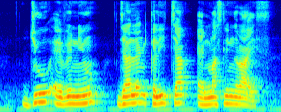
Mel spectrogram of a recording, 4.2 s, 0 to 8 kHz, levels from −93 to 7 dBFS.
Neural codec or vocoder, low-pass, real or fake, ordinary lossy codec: none; none; real; none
